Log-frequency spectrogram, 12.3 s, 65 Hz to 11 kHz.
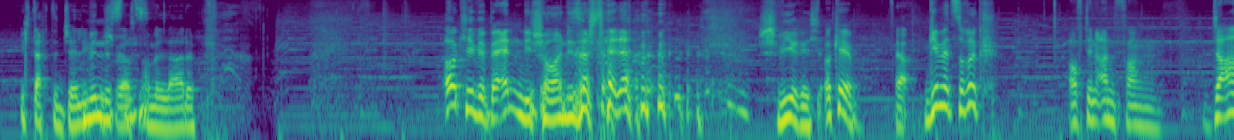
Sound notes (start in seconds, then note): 5.3 both chuckle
